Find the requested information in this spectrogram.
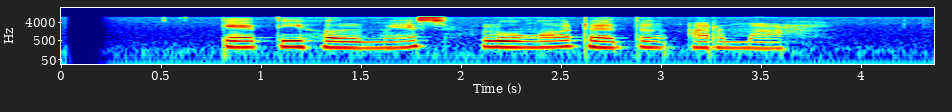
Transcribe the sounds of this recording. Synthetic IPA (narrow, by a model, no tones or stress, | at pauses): ket̪ihɔlmɛsluŋɔɖ̥ä̤t̪əŋarmah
